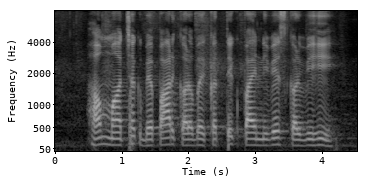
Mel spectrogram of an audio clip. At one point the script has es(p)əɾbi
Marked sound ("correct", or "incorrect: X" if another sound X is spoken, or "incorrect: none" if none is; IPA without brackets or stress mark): incorrect: k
